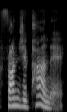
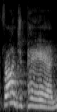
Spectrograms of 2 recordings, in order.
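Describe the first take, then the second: First: It is said with an Italian-sounding pronunciation. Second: It is said in a Texan accent. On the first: "which sounds Italian" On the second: "somebody in Texas. I bet it's frangipane"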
